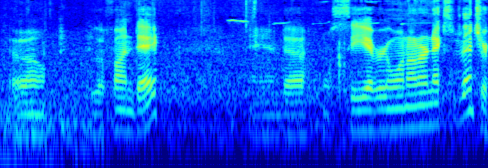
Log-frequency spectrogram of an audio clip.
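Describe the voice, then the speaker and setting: A man talks at a moderate pace with ordinary pitch variation and big swings in loudness. The sound is dry with no echo, but noticeable background noise is present. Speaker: family vlogger. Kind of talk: casual vlog chat. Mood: relaxed, wrapping up day. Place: open country. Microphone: phone near.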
